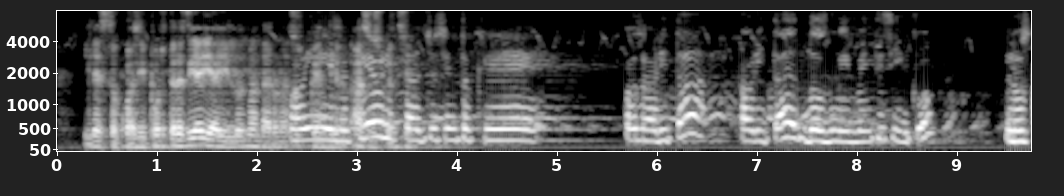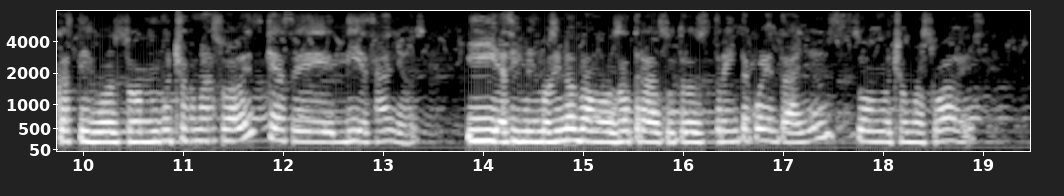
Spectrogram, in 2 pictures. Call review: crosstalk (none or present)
present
